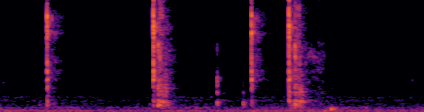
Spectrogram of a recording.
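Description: Four short, sharp clicks at uneven intervals from computer controls, keys or a mouse, as the on-screen chart is moved.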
